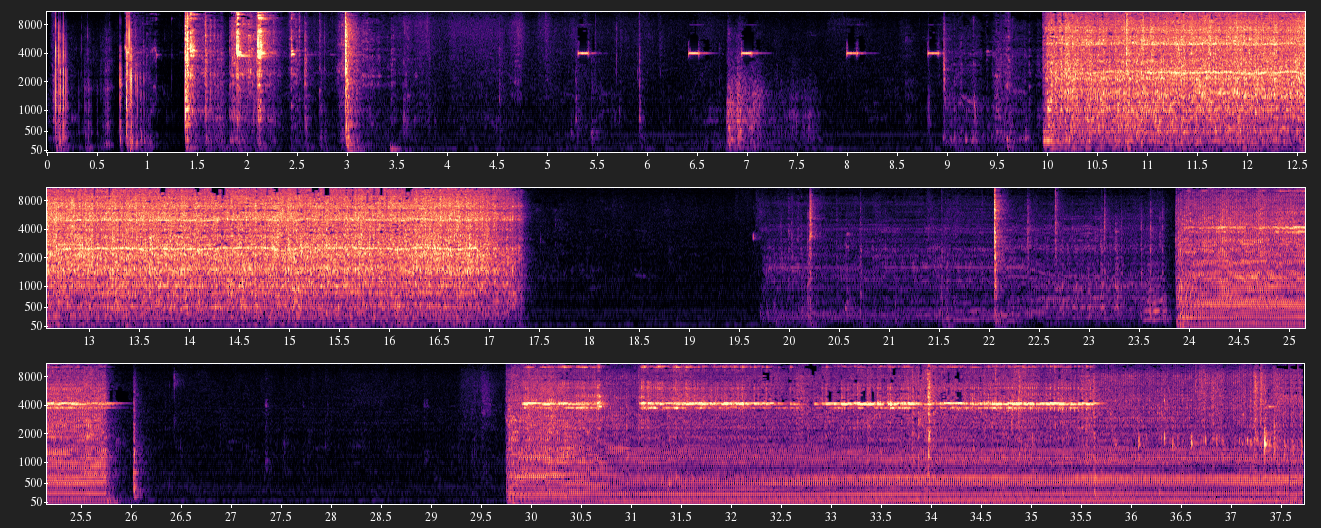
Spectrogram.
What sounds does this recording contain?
cutlery and dishes, coffee machine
